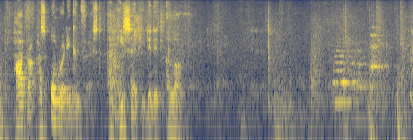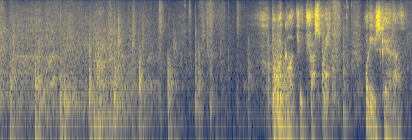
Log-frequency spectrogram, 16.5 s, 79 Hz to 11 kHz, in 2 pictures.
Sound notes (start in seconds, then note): 0.0 door slams; 11.1 footsteps clack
